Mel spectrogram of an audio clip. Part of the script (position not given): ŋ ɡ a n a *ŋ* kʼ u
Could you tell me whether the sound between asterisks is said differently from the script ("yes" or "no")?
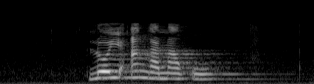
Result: yes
